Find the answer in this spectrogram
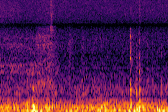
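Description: A few faint computer mouse clicks over low room hiss.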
